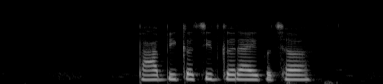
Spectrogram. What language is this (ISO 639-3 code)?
nep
